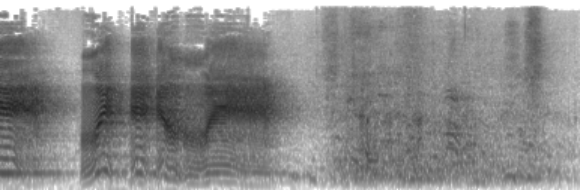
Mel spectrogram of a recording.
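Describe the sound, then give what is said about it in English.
A rapid run of loud, raspy duck quacks fills the first two seconds, excited, then gives way to a softer, noisy jumble of chatter and chuckling. “So, throwing the egregious duck under the bed, he immediately ate Grandma”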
